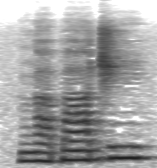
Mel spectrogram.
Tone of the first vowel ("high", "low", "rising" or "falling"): low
